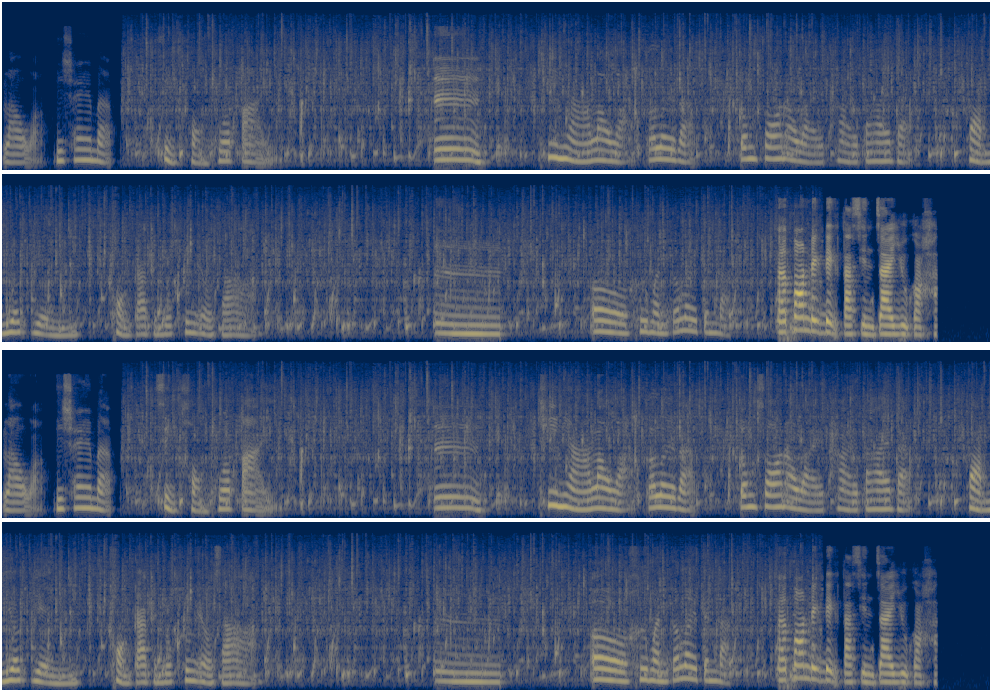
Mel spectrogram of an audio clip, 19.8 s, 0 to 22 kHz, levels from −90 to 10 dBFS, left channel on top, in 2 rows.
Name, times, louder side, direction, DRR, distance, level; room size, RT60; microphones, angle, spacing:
voice 1, 0.0-1.1 1.6-2.8 5.4-6.9 7.4-9.1 9.7-10.7 11.0-12.4 15.8-17.2, right 4 dB, 50° right, 0.5 m, -28 dB
sound 1, 1.2-18.1, equal, ahead, 0.9 m, -40 dB
voice 2, 4.3-4.8 14.2-14.9 17.6-19.2, left 5 dB, 30° left, 0.5 m, -22 dB
head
